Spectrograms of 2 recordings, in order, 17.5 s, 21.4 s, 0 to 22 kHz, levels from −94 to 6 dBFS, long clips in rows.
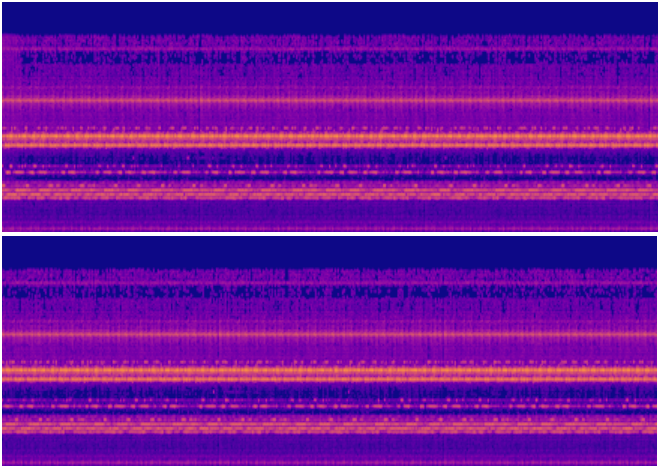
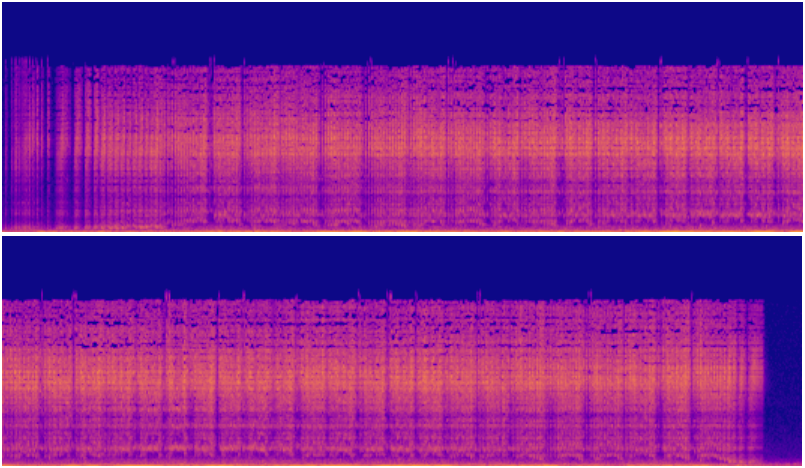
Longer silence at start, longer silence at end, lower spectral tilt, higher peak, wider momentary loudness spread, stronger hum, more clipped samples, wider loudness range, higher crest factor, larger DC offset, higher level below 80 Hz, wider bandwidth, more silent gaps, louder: about the same, 0 s vs 0 s; about the same, 0 s vs 0 s; second, 4.5 dB/octave vs -2.5 dB/octave; second, -12 dBFS vs -8 dBFS; second, 1 LU vs 7 LU; neither; neither; second, 0 LU vs 3 LU; about the same, 12 dB vs 16 dB; neither; second, -86 dBFS vs -28 dBFS; first, 19.5 kHz vs 16.5 kHz; neither; about the same, -22 LUFS vs -23 LUFS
